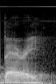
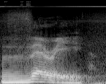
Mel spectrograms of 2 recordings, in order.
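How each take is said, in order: First: It begins with both lips closing, a B sound. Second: It begins with teeth on lip, a V sound. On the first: The speaker calls it wrong. "move it into a B sound" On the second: The speaker calls it right. "we use this sound in review, investor, very"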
